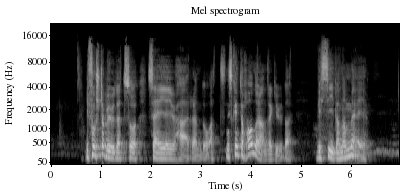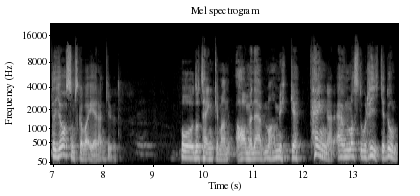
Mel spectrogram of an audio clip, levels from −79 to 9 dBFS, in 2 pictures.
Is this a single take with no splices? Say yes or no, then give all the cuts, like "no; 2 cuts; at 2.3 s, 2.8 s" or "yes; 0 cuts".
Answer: yes; 0 cuts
